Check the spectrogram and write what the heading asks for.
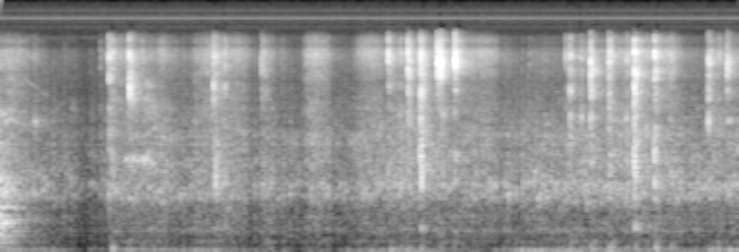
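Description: Faint typing on a computer keyboard: a few scattered keystrokes, then two quicker runs of keystrokes in the second half.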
